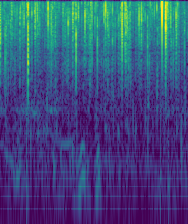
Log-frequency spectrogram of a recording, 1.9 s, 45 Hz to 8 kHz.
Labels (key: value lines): label: biophony, cascading saw
recorder: SoundTrap 600 or HydroMoth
